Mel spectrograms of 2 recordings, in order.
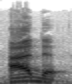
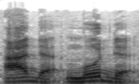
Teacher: แต่ว่าเวลาอ่านหยุดของตัวด้าเนี่ยนะครับมันสะท้อนเสียง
